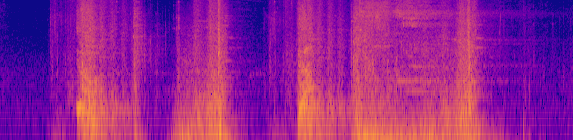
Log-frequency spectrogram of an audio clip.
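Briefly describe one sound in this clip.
An axe strikes with a heavy thud.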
